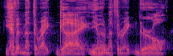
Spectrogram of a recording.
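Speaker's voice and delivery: low, soft mock quoting of a dismissive line; mock dismissive quote. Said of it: "rather than just saying".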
